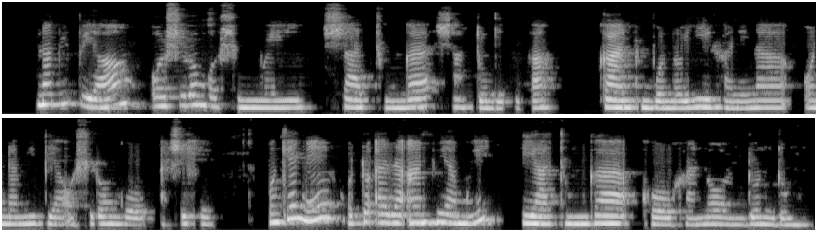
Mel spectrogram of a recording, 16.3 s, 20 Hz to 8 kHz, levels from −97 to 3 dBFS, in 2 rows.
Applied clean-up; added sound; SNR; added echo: neural mask model Resemble Enhance denoiser.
